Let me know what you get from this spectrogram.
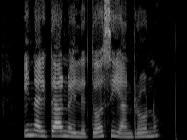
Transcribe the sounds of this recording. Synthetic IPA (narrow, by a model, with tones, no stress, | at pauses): i˦na˨i˦ta˦nɔ˨i˨le˨tɔ˦si˦ja˨ndo˦nɔ˦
